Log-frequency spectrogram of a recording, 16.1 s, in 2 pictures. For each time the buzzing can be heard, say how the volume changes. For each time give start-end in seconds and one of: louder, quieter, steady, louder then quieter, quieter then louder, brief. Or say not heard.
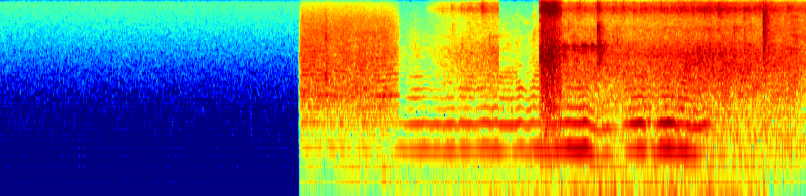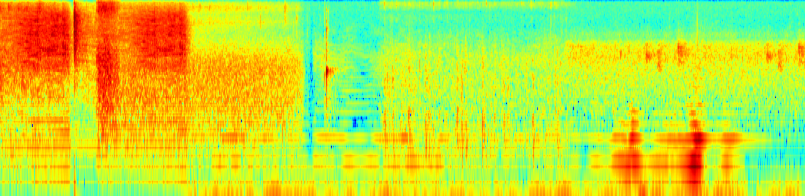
3.0-16.0 quieter then louder.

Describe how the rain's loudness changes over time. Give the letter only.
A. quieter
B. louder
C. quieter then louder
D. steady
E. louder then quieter
A.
